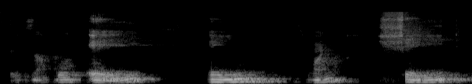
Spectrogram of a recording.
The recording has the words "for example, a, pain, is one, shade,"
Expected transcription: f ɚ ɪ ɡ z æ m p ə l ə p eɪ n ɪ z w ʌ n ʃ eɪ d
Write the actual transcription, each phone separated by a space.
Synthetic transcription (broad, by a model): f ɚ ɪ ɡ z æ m p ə l ə p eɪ ɪ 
